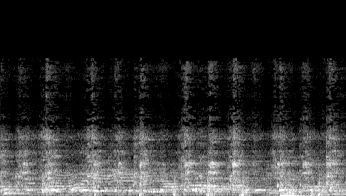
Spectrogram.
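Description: Live kirtan ensemble: double-headed barrel drums (khol) beaten by hand, small hand cymbals jingling in a steady rhythm, and a harmonium playing sustained notes. A deep bass drum stroke stands out near the end.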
